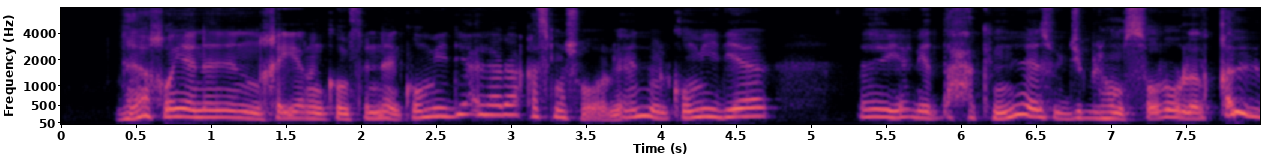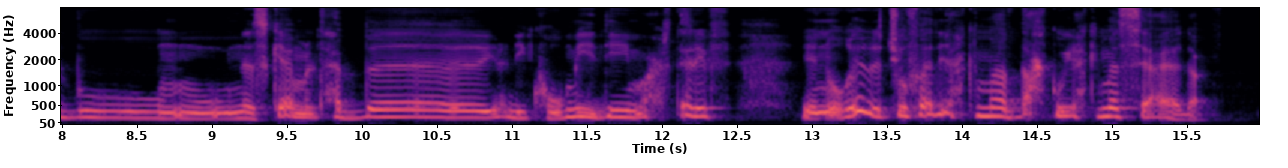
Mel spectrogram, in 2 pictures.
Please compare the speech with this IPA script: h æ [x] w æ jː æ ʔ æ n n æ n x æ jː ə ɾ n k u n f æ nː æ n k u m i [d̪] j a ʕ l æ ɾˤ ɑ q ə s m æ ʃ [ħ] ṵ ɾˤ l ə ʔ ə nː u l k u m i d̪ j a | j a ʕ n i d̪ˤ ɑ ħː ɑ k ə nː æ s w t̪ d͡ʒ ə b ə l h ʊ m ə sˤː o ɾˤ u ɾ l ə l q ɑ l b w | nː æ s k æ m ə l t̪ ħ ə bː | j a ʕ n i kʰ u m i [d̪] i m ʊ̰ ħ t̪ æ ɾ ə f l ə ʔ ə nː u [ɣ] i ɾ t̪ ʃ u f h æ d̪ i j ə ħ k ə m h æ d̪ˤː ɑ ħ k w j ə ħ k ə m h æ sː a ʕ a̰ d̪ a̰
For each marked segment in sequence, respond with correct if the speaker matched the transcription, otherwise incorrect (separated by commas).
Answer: correct, correct, incorrect, correct, correct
